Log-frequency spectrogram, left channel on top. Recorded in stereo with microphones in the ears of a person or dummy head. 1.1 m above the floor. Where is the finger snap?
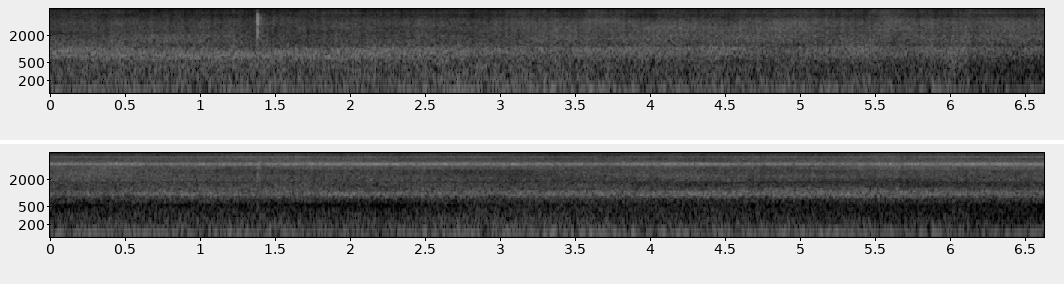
45° left (ahead or behind), 1.5 m.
